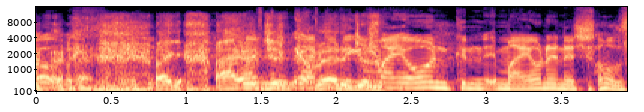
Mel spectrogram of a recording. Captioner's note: laughing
